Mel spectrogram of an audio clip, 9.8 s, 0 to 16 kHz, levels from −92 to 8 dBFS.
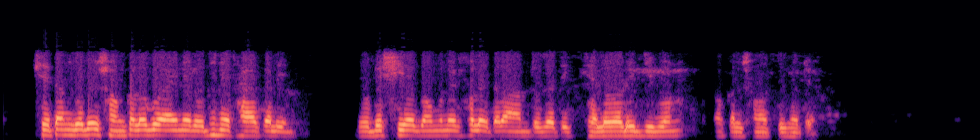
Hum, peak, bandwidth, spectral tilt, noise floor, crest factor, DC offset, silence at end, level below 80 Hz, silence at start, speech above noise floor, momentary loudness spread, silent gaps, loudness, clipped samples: none; -2 dBFS; 4.1 kHz; -11.5 dB/octave; under -90 dBFS; 14 dB; under 0.1%; 1.65 s; -56 dBFS; 0.35 s; over 76 dB; 13 LU; none; -15 LUFS; under 0.1%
